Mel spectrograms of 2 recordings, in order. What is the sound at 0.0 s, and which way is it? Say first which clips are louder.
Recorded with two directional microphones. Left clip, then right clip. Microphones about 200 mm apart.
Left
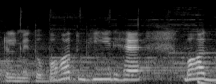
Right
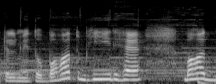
A woman's voice: right 7 dB; 30° right (ahead or behind).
